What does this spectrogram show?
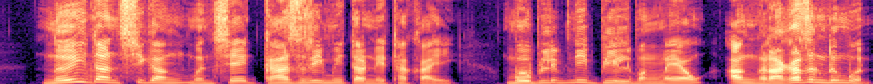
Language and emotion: Bodo, angry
